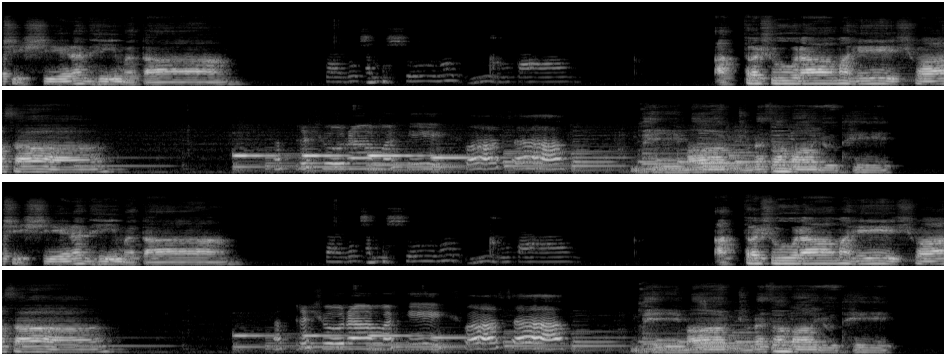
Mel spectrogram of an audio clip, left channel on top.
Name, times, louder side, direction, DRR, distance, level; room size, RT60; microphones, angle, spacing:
voice 1, 0.0-2.4 7.1-10.6 15.7-18.3, equal, 5° right, 1.7 m, -22 dB
voice 2, 3.2-5.8, left 1 dB, 40° right, 4.5 m, -45 dB
sound 1, 8.7-9.4 10.1-10.7 11.7-17.7, left 6 dB, 40° left, 0.6 m, -28 dB
voice 3, 12.1-15.1 15.8-15.9, right 3 dB, 65° right, 1.7 m, -23 dB
9.6 x 9.0 x 2.7 m
head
